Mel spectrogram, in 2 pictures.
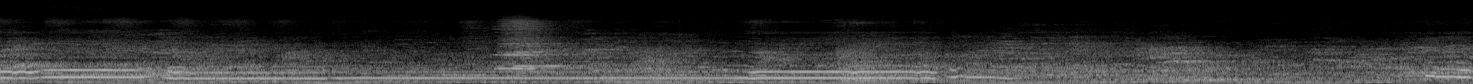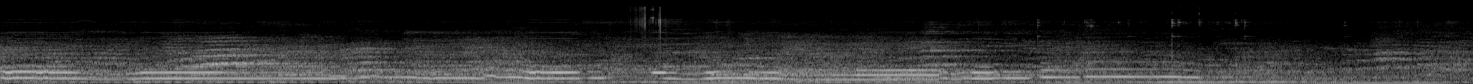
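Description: A slow melody of long held notes that slide and step from one pitch to the next, over a steady low hum.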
